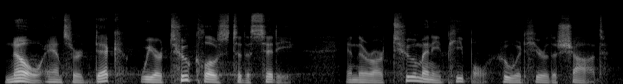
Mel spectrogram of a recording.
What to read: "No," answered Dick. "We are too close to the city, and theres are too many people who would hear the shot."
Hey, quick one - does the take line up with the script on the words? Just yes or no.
no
